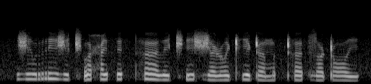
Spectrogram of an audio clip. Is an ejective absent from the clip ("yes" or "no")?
no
